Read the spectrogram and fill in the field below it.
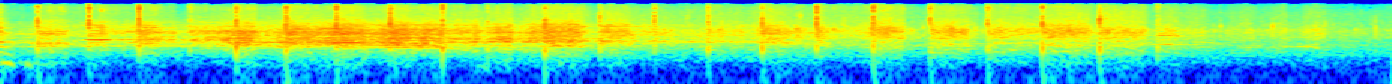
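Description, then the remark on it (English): An audience claps for actor Nick Searcy, who is in the movie, steadily for several seconds, a dense, even patter of many hands with a few sharper individual claps standing out, tapering slightly toward the end. “Nick Searcy is also in the movie, and if you clap for him, I'll walk off the stage.”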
